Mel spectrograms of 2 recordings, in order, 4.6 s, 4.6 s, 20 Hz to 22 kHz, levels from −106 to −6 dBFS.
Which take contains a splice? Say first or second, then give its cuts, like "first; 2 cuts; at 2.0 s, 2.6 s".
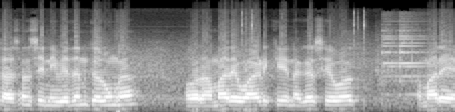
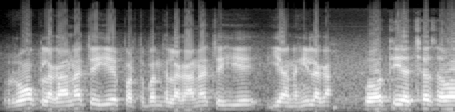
second; 1 cut; at 3.3 s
